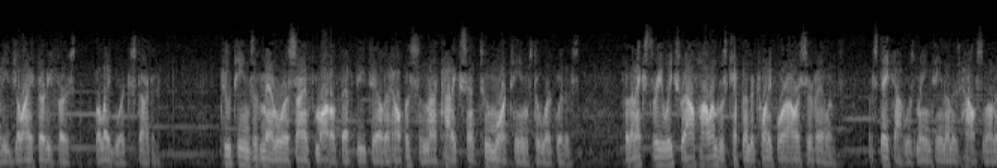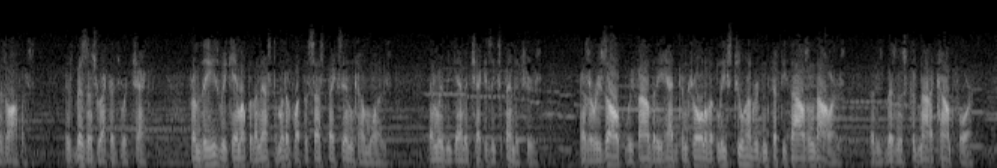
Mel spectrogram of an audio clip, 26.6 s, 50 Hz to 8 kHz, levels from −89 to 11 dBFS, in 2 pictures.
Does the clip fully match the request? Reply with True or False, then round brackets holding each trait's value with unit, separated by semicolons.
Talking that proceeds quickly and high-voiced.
True (220 wpm; 295 Hz)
